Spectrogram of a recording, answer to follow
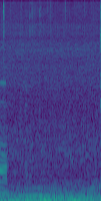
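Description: Sausages sizzling faintly on a charcoal kettle grill, with a few light clicks around the middle, over a steady low rumble.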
